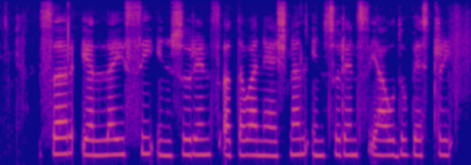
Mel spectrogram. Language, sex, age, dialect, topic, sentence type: Kannada, female, 18-24, Dharwad Kannada, banking, question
